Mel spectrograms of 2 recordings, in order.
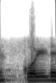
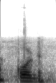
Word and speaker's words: could: she could, COULD, could यहाँ पर कोल्ड नहीं पढ़ना है ना, COULD, कोल्ड। बहुत सारे स्टूडेंट कोल्ड पढ़ देते हैं जो कि रॉन्ग है। इसका सही प्रोनाउंसिएशन होगा कोड, COULD, कोड।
